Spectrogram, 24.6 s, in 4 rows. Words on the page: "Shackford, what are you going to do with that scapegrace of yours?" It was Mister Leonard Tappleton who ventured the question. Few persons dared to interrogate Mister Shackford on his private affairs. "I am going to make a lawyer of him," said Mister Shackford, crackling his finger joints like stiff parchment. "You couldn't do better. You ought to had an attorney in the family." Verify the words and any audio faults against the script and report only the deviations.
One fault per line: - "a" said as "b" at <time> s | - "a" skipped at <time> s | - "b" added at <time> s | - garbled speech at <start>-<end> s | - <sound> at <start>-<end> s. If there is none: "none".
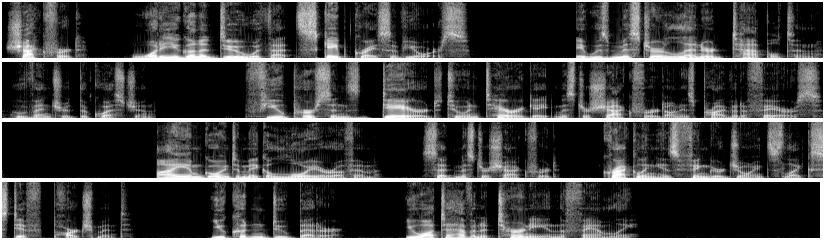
- "had" said as "have" at 21.9 s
